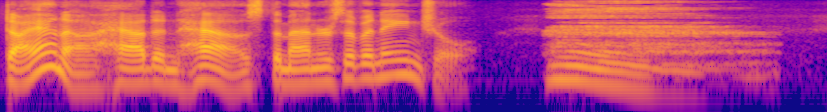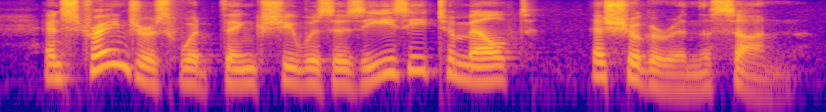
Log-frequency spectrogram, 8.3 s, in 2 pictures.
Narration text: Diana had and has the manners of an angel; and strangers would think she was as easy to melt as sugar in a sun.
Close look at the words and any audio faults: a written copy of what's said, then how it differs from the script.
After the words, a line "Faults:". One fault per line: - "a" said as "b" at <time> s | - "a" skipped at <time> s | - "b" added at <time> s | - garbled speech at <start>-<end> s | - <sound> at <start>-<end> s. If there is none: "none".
Diana had and has the manners of an angel; and strangers would think she was as easy to melt as sugar in the sun.
Faults:
- sigh at 2.7-3.9 s
- "a" said as "the" at 7.6 s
